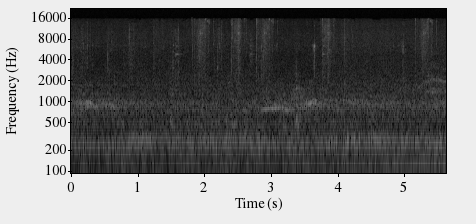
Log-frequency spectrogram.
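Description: Footsteps creak and scuff on wooden planks.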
